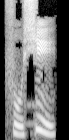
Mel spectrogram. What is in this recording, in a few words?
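"抚恤", Mandarin Chinese; chinese flashcards; hsk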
